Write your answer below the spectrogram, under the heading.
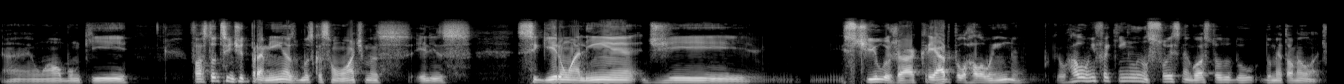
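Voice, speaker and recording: A man's fairly low voice moves at a moderate pace with a quiet background behind it. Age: 40s. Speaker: podcast host. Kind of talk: casual monologue. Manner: animated.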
